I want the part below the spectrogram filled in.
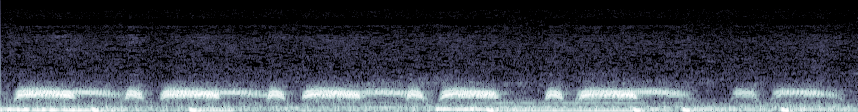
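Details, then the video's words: In windy, rainy conditions a spotted dove coos steadily, alternating short clipped notes with longer, even, hollow coos at a quick, regular pace. A persistent low hum and rumble run underneath. "Thời tiết mưa gió ace vào nghe cu gáy gù cả ngày"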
